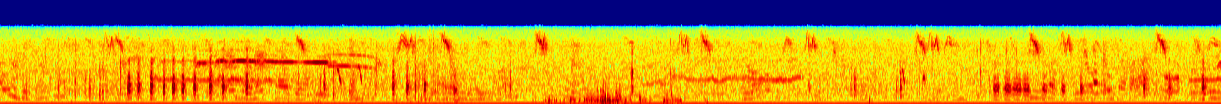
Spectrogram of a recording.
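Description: Hens chirp in short, high calls.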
